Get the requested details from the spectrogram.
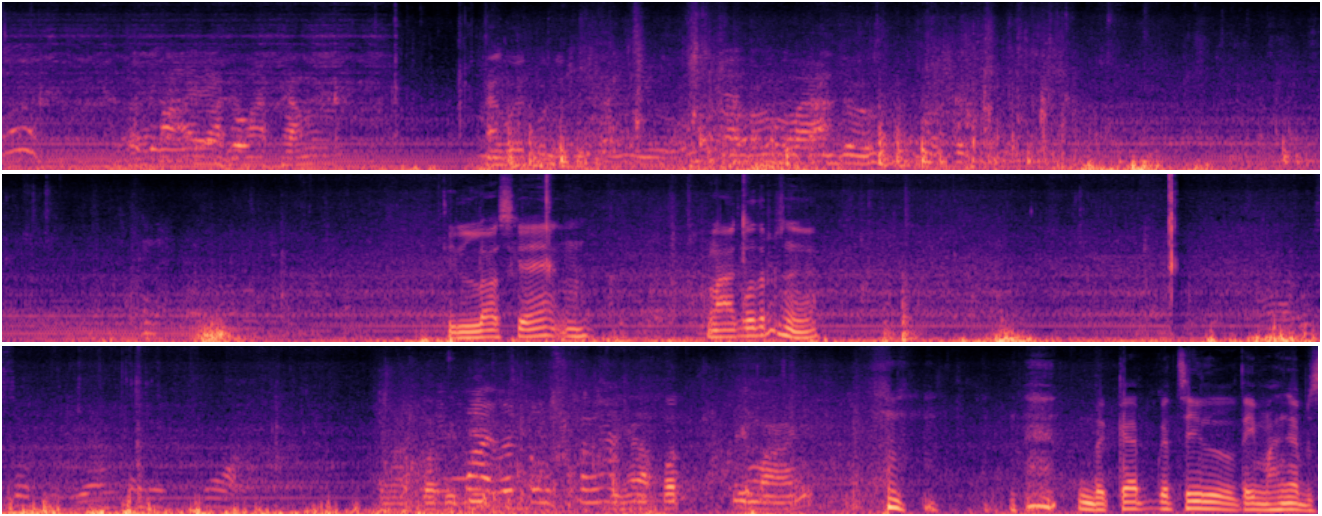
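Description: A boat engine hums steadily close by.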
